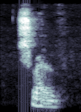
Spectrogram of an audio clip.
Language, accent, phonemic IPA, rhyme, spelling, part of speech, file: English, Southern England, /ʃɹəʊv/, -əʊv, shrove, verb, LL-Q1860 (eng)-shrove.wav
- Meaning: 1. simple past of shrive 2. To join in the festivities of Shrovetide 3. To make merry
